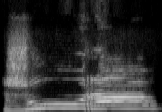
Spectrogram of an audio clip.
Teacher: слово складається з трьох складів і останній приголосний м'який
